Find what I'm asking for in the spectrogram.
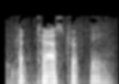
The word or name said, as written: catastrophe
